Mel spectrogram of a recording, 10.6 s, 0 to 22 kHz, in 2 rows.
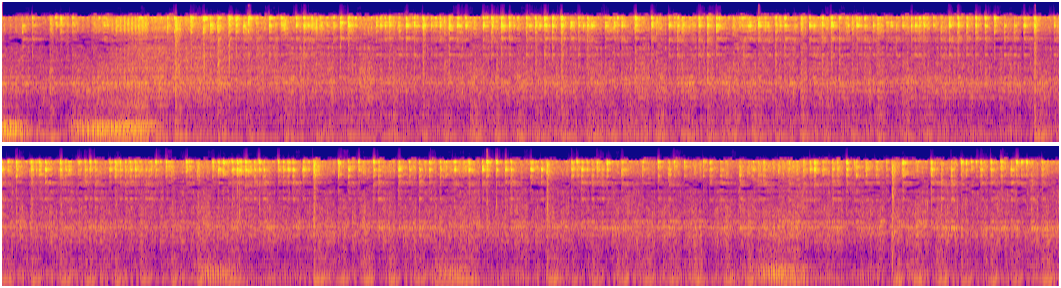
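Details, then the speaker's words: Polaris Trail Blazer 250 two-stroke, bought as non-runner, exhaust held by baling wire: buzzing at raised idle, revs sagging and wavering; stalls at low idle, runs only at high idle; owner suspects low compression. "It has to run at a higher idle. Once it comes down to a low idle, it won't stay running,"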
